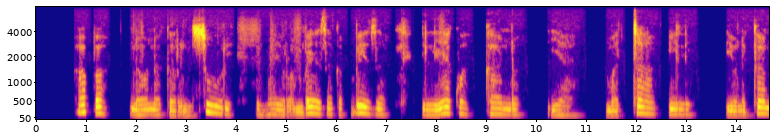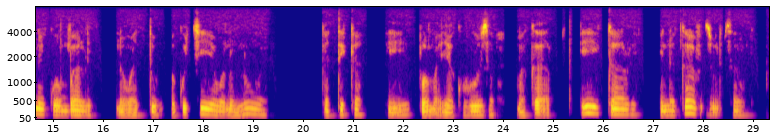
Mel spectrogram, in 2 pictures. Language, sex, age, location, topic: Swahili, male, 25-35, Nakuru, finance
